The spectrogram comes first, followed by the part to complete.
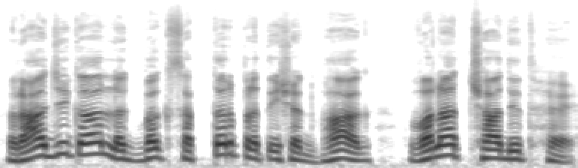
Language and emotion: Hindi, neutral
